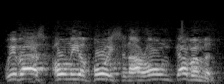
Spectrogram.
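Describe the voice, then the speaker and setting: A man's voice: sits high, fairly even intonation, brisk, vocal fry. A man acting in a 1950s radio drama as an earnest, defiant colonial defense lawyer, formal and oratorical. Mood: impassioned, defiant. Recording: dull lo-fi vintage radio broadcast.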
